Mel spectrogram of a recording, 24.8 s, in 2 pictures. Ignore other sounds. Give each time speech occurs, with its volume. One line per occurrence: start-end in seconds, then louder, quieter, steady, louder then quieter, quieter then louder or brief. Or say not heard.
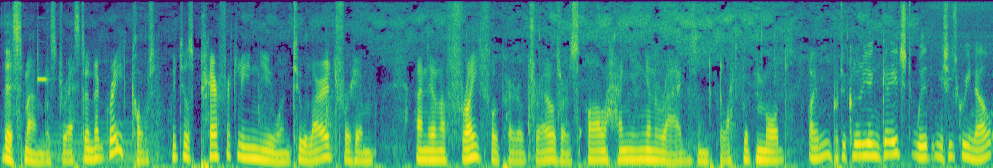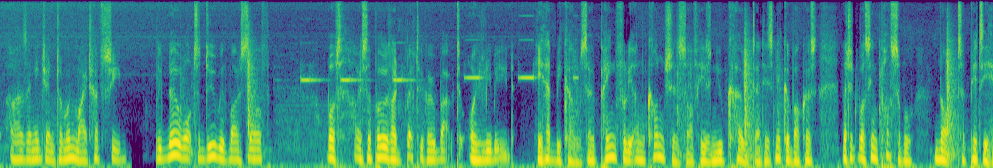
0.0-24.7 steady.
